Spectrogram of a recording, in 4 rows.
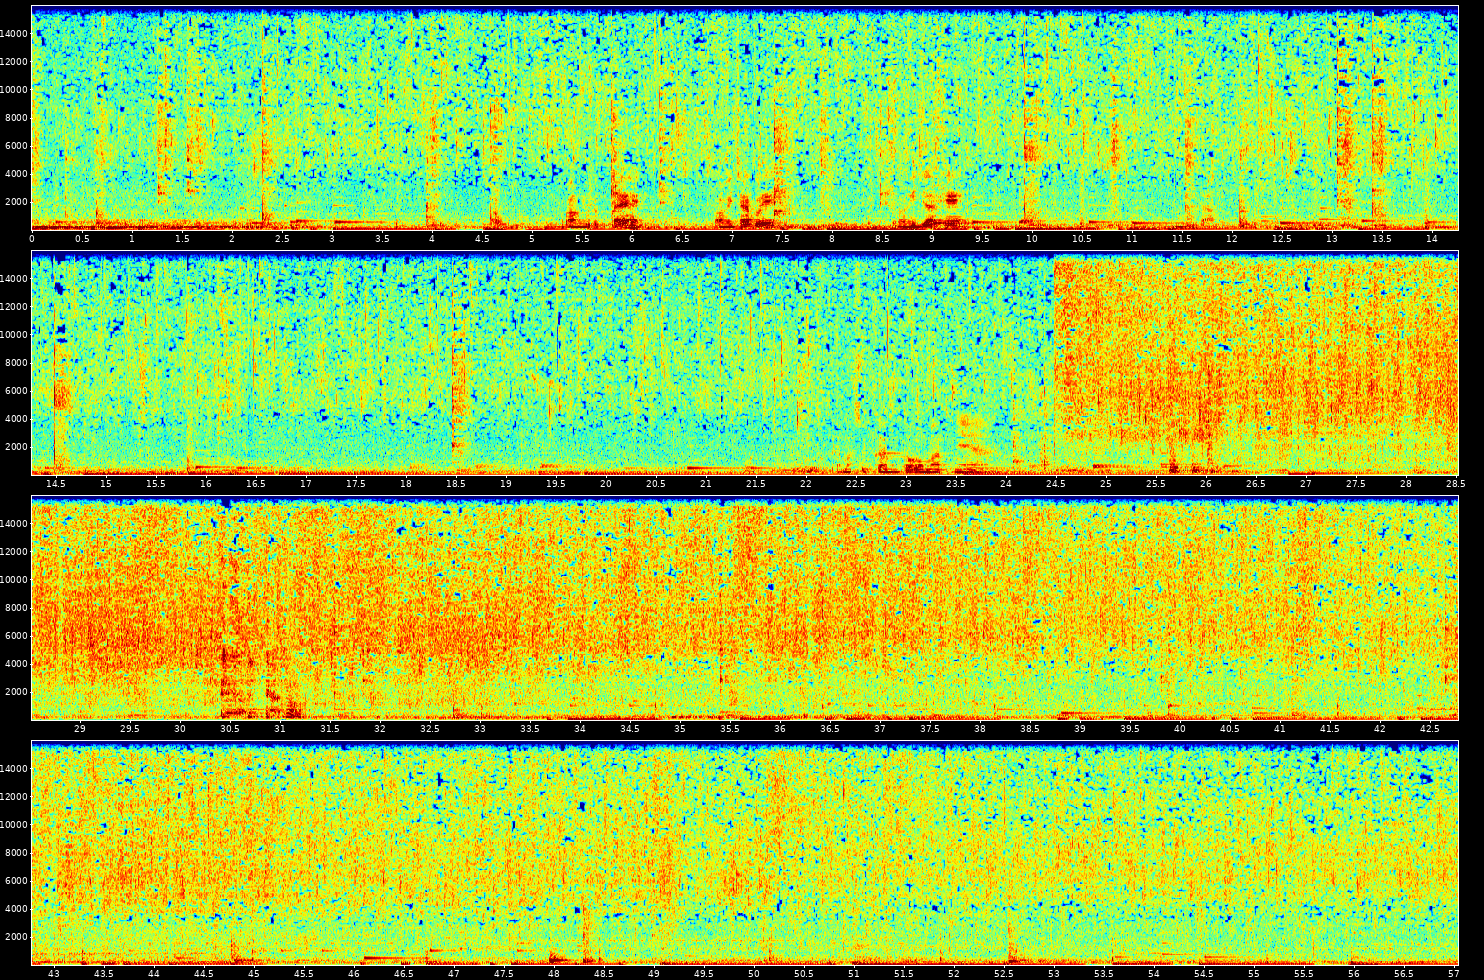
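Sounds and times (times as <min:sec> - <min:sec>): spatula scraping and knocking pan: 0:00.0 - 0:06.8, 0:07.4 - 0:15.0
food sizzling in hot oil: 0:00.0 - 0:57.0.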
